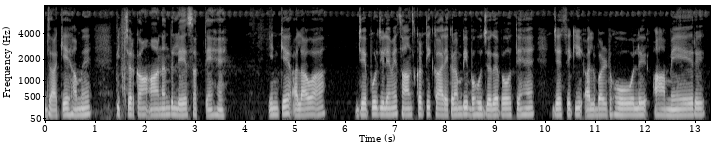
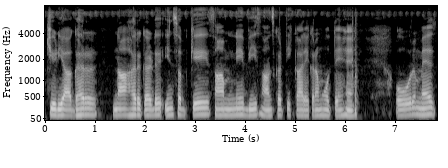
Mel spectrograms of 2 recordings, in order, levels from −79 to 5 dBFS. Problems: background sounds at intervals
